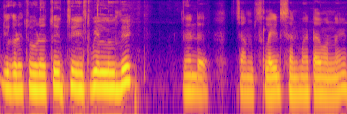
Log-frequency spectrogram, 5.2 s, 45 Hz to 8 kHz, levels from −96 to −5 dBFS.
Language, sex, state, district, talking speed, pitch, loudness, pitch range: Telugu, male, Andhra Pradesh, Krishna, 90 wpm, 135 Hz, -16 LUFS, 120-145 Hz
